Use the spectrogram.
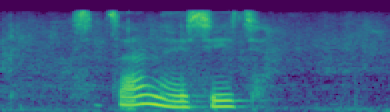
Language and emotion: Russian, sad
